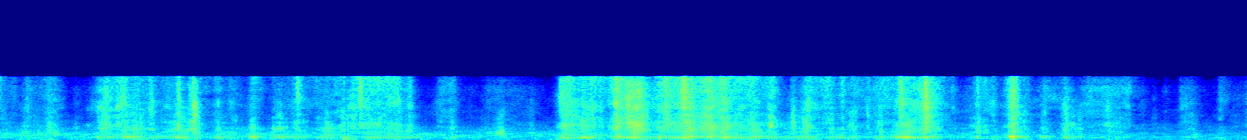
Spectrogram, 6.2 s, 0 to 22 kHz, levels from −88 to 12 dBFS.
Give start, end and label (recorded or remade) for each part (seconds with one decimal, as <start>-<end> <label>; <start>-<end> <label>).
0.0-6.2 remade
